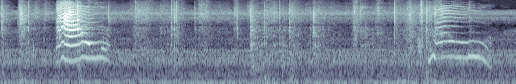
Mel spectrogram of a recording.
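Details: Kitten giving two meows, one short and bright near the start and one longer falling call near the end, separated by quiet, noisy background with faint clicks.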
